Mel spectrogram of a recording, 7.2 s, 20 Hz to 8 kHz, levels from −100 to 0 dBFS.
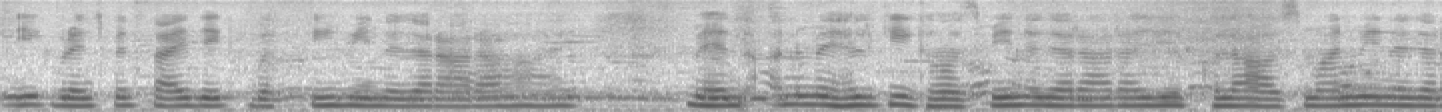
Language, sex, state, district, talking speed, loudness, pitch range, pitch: Hindi, female, Bihar, Saharsa, 200 wpm, -41 LUFS, 200-215 Hz, 205 Hz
